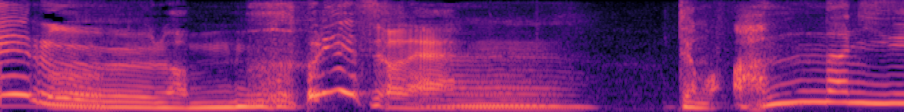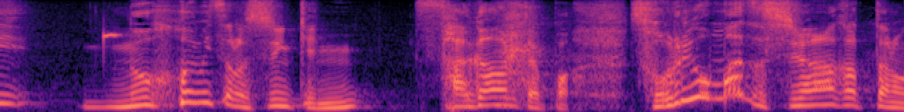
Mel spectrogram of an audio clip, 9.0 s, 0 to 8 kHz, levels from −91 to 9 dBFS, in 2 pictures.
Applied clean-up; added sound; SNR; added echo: none; none; none; none.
